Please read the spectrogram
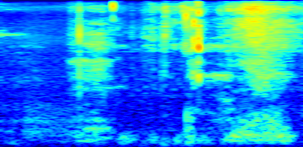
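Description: Faint handling sounds: small plastic knocks and a light click as a plastic measuring scoop is set down on a table, followed by a brief soft rustle.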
